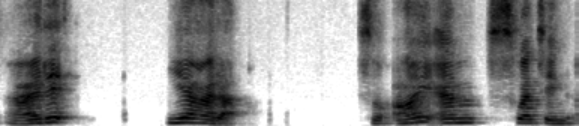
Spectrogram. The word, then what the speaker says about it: عرق: So the qaf is typically pronounced as a glottal stop in Lebanese. عرق يعرق.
